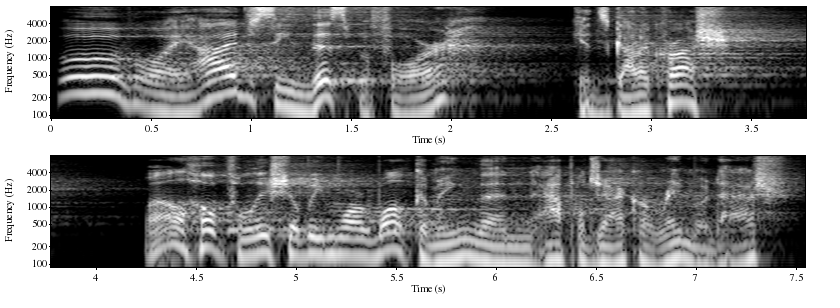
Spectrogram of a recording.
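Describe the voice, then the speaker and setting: A man's voice: medium pitch, very animated, moderate pace, a little mellow, husky, full character voice. A man voicing a wary, casual young male hero with a dry manner in a story.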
